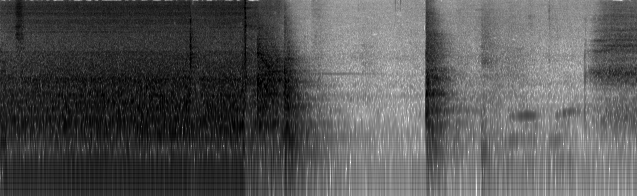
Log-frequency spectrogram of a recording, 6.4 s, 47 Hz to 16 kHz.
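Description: EMCO V13 metal lathe running with its lead screw engaged through the clasp nut. It winds down to a stop about three seconds in, and about a second later there is a single sharp knock.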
